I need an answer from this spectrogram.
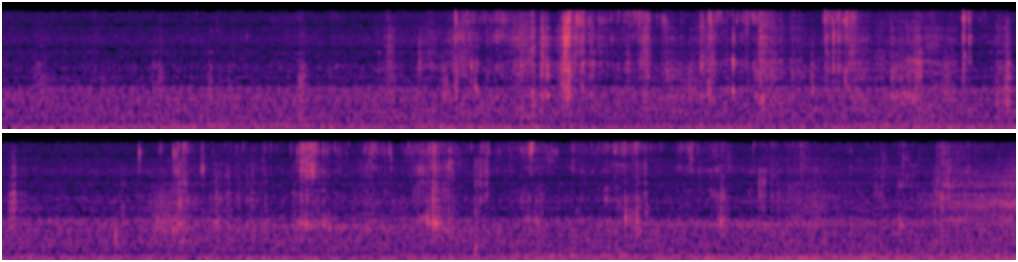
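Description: A person chewing food with open-mouth smacking: short wet clicks and smacks of the lips and tongue at irregular intervals, mostly from about two seconds in, over a low steady hum.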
